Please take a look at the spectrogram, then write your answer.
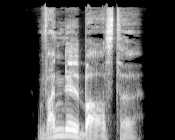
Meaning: inflection of wandelbar: 1. strong/mixed nominative/accusative feminine singular superlative degree 2. strong nominative/accusative plural superlative degree
- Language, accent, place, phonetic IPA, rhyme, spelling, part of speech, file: German, Germany, Berlin, [ˈvandl̩baːɐ̯stə], -andl̩baːɐ̯stə, wandelbarste, adjective, De-wandelbarste.ogg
